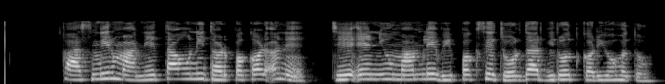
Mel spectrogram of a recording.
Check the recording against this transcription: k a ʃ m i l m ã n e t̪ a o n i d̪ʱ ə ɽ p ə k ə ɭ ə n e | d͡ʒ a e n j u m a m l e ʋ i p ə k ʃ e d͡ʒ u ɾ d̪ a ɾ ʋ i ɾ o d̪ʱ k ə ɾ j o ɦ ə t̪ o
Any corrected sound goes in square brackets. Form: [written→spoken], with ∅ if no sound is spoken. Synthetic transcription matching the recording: k a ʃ m i [l→ɾ] m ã n e t̪ a o n i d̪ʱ ə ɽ p ə k ə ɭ ə n e | d͡ʒ [a→e] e n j u m a m l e ʋ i p ə k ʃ e d͡ʒ [u→o] ɾ d̪ a ɾ ʋ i ɾ o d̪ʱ k ə ɾ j o ɦ ə t̪ o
